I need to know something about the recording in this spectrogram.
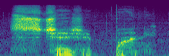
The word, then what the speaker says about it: Szczepanik: I tried to pronounce his name. It's Jan Szczepanik in 1901. Szczepanik.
